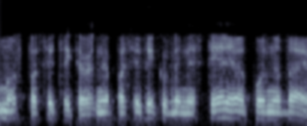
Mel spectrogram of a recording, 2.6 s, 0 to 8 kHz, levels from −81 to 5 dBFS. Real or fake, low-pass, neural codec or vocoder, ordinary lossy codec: fake; 7.2 kHz; codec, 16 kHz, 4.8 kbps, FACodec; AAC, 48 kbps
